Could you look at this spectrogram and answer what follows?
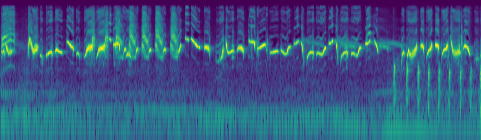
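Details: Keen-singing caged Chinese hwamei, tested for fighting attitude, gives an extended energetic song of rapid up-and-down slurred whistles interleaved with sharp clicking notes, ending in a quick regular series of clicks.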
